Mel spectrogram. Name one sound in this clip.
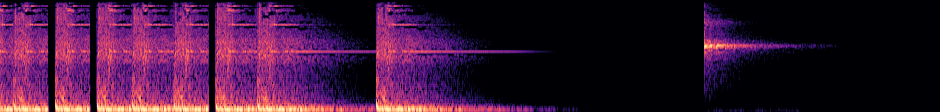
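Bright game chimes and upgrade sounds ring out.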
